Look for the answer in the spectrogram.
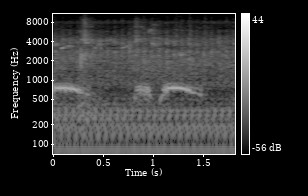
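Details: A spotted dove, a lure bird matched with a newly trained bird, gives two brief arched coo notes over a low, steady hum.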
